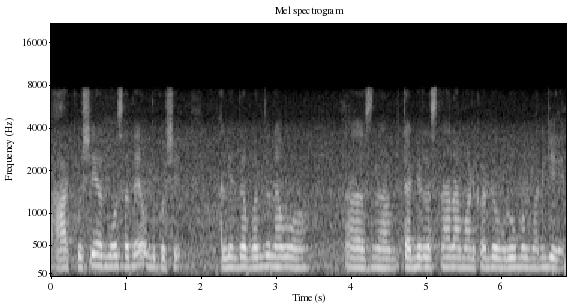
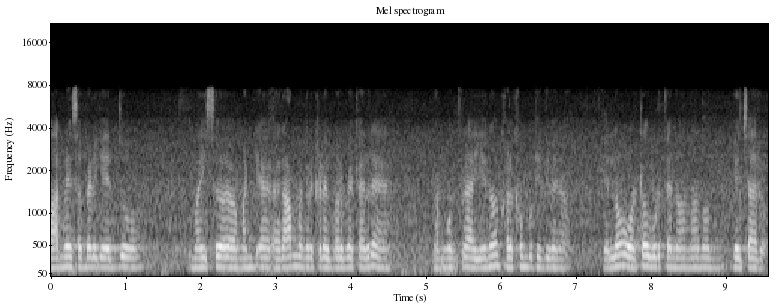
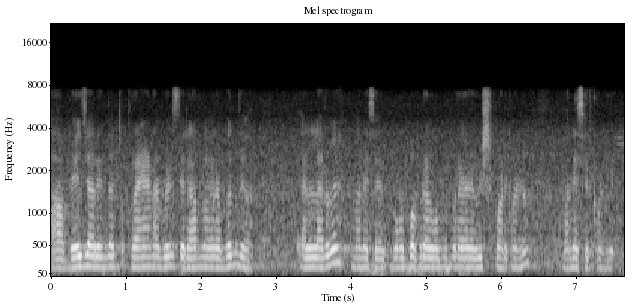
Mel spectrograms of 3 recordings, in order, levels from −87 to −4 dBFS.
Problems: background sounds at intervals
